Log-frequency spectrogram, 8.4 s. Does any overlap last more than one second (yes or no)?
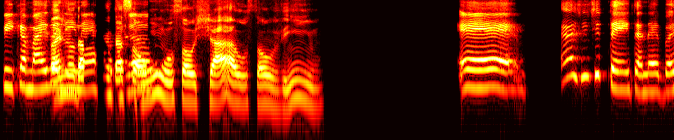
yes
